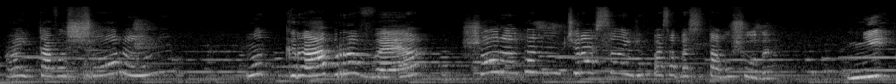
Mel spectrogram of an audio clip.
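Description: A woman acting out comedy sketches, blunt and sarcastic, flipping from sweet baby talk to threats. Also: very high voice. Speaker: comedy sketch performer playing a nurse and a lifeguard. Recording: echoey room with loud music.

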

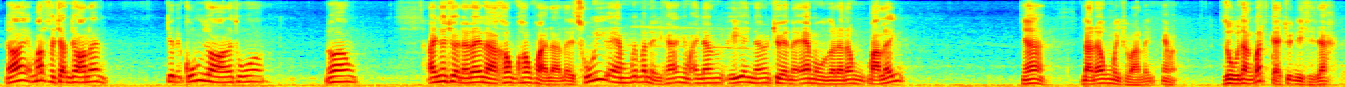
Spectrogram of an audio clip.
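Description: A man's voice: a little high, fast talker, long pauses. A man giving fatherly, persuasive advice in a casual interview, often asking for agreement. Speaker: volunteer counselor interviewing a guest.

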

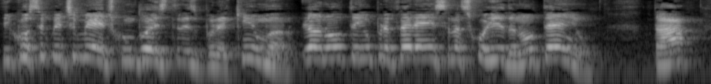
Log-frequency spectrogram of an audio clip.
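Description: A man's voice: very high voice, brisk, roomy sound. A man, talking casually and animatedly to a phone camera at arm's length in a small room at home. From Brazil. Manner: animated, gesturing, slangy, repeats "mano". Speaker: delivery rider vlogger. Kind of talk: casual vlog talk to camera. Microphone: phone held at arm's length.

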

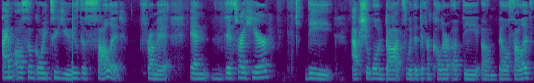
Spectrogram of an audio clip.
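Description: Forties woman, lower-pitched, casual chatty vlog host, talks to camera in a sewing room. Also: little pitch movement, slow, darkish tone. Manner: chatty, with frequent fillers and restarts. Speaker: quilting channel host. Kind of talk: casual show-and-tell vlog.

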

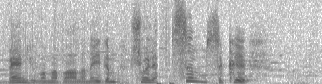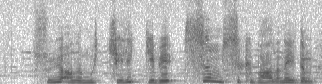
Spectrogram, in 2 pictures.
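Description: An actor playing a remorseful older father who laments and blames himself in an old film drama. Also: fairly high pitch. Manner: anguished, lamenting monologue. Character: remorseful older father, grieving and self-blaming. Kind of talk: 1950s film drama acting. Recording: dull old film soundtrack with music.

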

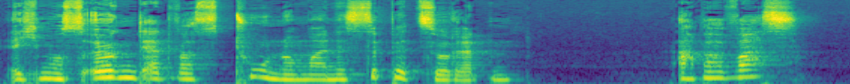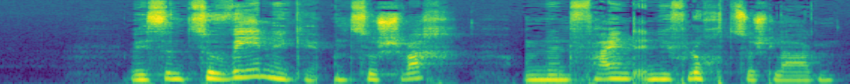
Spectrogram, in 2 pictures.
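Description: A woman's voice: mid-range voice, moderate pace, warm tone, voice pushed up, natural voice. A woman voicing a worried male albatross, a weary flock leader who pleads in a raised, strained voice in a storybook reading. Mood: desperate. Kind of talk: storybook read-aloud.

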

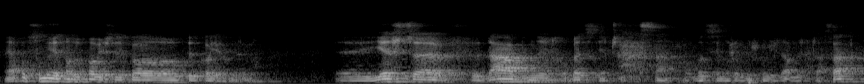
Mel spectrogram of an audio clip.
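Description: A middle-aged man giving measured political commentary as a guest at a studio table, talking in a deliberate, lecturing way with frequent drawn-out hesitations. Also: lowish voice, animated. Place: bright indoor studio set at a table. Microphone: table microphone on a stand, camera framed wide. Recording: echoey, roomy, slightly dull, faint hiss.

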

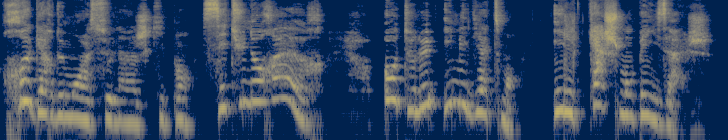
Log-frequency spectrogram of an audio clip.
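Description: A woman voicing a grumpy, quarrelsome male rabbit neighbor in a children's story, scolding indignantly in a raised, high voice. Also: sing-song, slow pace, slightly rough, full character voice. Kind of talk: storybook read-aloud for children.

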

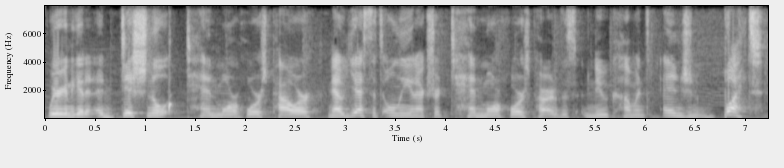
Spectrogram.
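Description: A man's voice: fairly high pitch, fairly quick, few pauses, clear, resonant tone. Man explaining diesel engines. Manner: energetic, emphatic, talks with his hands. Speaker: diesel mechanic reviewer. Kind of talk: explanatory vlog talk. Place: indoor truck repair shop.

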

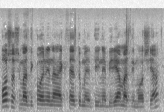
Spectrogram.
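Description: Outdoors next to a pickup truck at a farm shed, a man in his thirties who runs a beekeeping channel talks casually to the camera. His medium-pitched voice is expressive and earnest with an argumentative streak, and background noise can be heard.

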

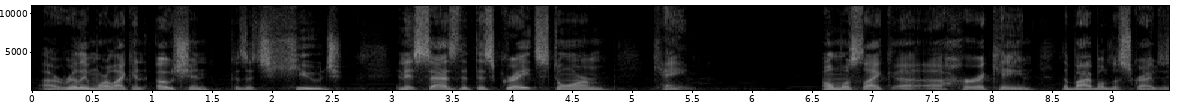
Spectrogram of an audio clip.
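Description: A man's voice: mid-range voice, pushed and bright. A male pastor preaching a conversational sermon, retelling a Bible story and acting out its voices.

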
